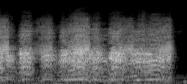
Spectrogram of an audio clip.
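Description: A duck sound effect: a rapid run of about five loud nasal quacks blending into one another, close and clear, ending abruptly.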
